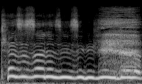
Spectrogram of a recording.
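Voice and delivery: high, through laughter; laughing. Real, not acted. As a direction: speak through tears of laughter. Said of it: "still laughing after story". (lachend gesprochen)

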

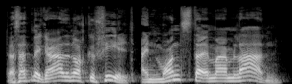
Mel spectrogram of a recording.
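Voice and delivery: shrill, loud, high-pitched outrage. A narrator's reading. Shopkeeper outraged at a monster in his shop, shrill. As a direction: let the voice climb into shrill indignation. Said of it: "Die Stimme des Mannes wurde schrill".

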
